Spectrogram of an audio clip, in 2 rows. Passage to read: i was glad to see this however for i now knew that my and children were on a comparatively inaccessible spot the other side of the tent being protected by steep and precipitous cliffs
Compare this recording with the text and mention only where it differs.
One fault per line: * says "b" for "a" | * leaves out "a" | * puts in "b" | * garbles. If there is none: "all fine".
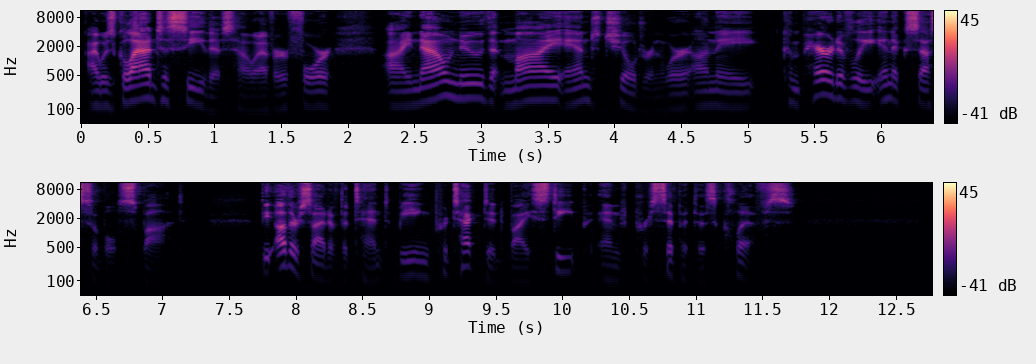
all fine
